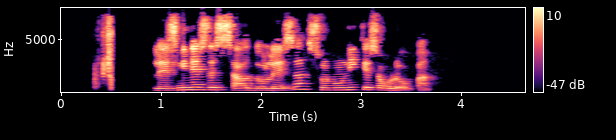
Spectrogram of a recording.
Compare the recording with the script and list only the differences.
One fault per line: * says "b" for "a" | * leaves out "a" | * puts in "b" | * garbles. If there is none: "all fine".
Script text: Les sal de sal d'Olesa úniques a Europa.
* says "mines" for "sal"
* puts in "són"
